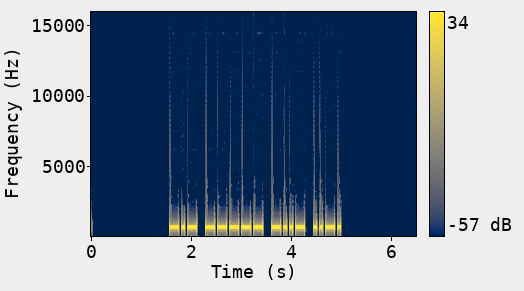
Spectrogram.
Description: Morse code, heard as a keyed tone, about 23 wpm, 700 Hz. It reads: K0XF
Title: Speed Racing - USA 1x2 Call Signs 20wpm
